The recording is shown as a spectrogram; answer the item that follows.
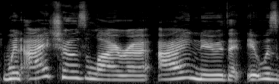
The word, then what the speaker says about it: Lyra: I believe it's pronounced Lyra just like the constellation that it was named after don't choose something that's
